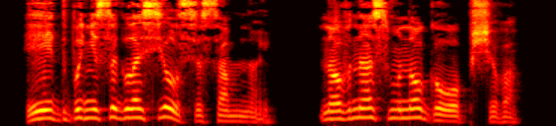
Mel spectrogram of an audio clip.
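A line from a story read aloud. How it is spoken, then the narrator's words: Weary, hopeless voice. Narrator (Russian): продолжил отец все тем же утомленным голосом человека, придавленного каменной скалой, из-под которой он не надеется выбраться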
